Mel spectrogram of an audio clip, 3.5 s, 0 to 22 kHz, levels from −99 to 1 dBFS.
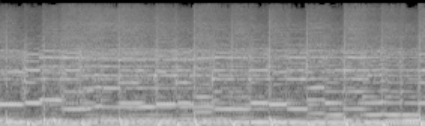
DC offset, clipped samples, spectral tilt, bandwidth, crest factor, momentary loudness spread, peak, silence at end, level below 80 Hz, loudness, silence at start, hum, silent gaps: under 0.1%; under 0.1%; -3.5 dB/octave; 19.5 kHz; 12 dB; 1 LU; -8 dBFS; 0 s; -28 dBFS; -18 LUFS; 0 s; none; none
